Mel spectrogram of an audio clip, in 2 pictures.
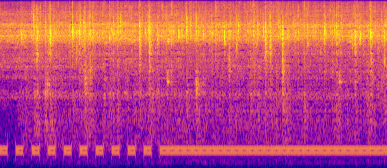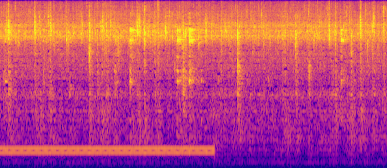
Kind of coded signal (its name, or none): telephone call progress tone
